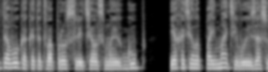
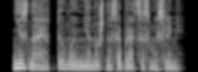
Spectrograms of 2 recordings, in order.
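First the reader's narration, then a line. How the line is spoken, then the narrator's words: Muttering. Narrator (Russian): пробормотала я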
